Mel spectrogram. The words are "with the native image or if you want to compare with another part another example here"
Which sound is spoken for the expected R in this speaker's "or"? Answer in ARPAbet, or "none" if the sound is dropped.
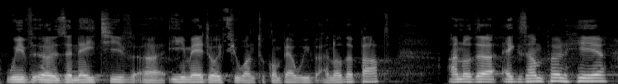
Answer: R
